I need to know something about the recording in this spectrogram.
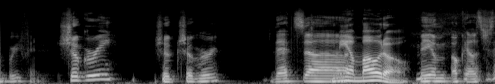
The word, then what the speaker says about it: Miyamoto: sugar okay I could have done that it's Miyamoto why are you throwing shade at me he's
